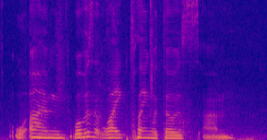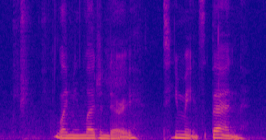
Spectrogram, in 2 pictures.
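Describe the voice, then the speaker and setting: A woman with an American accent speaks at a fairly slow pace in a fairly low pitch, her dark, mellow tone somewhat breathy and her intonation fairly even, with long, frequent pauses over light background noise. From upstate New York. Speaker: podcast host. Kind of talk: casual interview. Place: studio. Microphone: handheld.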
